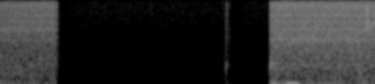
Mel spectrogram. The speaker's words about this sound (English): This damn fan is blowing directly on top of me. So that's why you always hear like a slight hiss. One of these days, I'm going to get up there and close that vent so that way it's not blowing air directly on top of me.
